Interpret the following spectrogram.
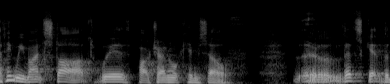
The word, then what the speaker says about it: Park Chan-wook: So I think we might start with Park Chan-wook himself. Let's get the name clear first. It is Park Chan-wook. The W is not pronounced. It's one of those quirks of Western orthography.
